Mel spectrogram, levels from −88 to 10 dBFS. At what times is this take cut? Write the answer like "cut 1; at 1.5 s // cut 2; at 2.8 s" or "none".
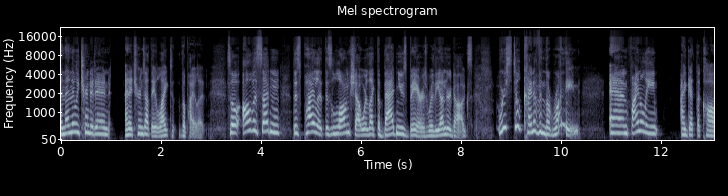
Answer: none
